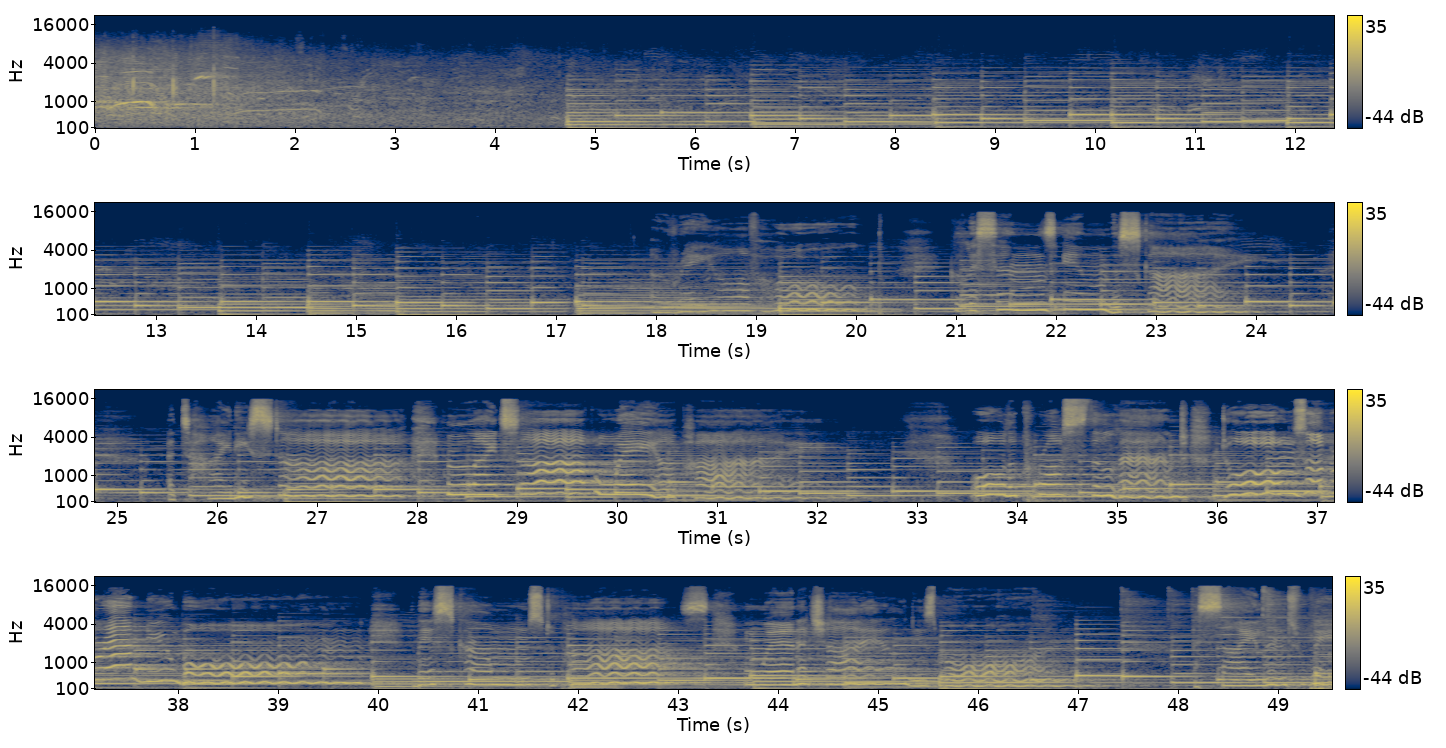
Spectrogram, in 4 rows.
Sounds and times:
Music: 4.7s - 49.5s.

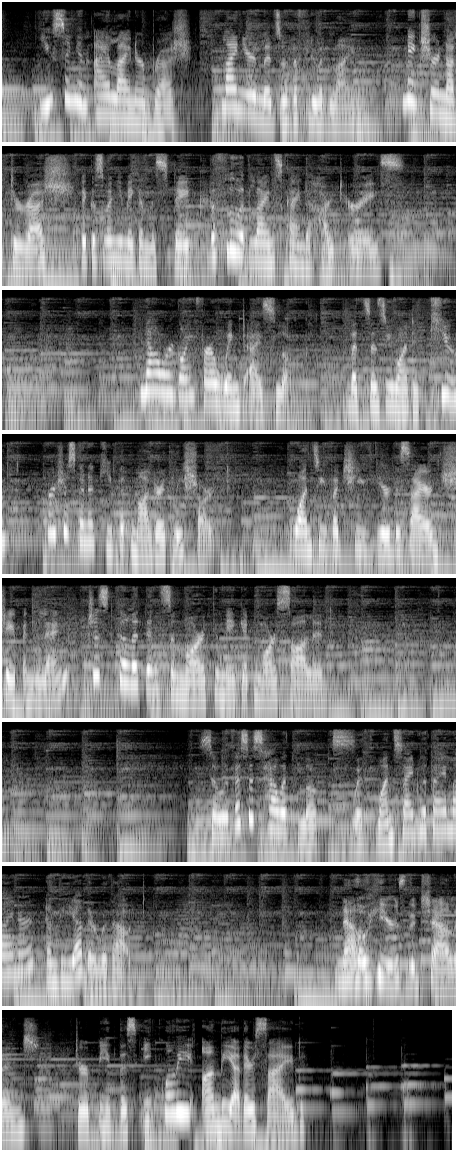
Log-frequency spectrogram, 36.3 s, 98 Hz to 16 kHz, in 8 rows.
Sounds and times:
Music: 0.0s - 36.2s
Speech: 0.4s - 8.5s, 10.5s - 12.0s, 12.6s - 15.8s, 16.5s - 21.4s, 24.7s - 28.6s, 30.6s - 34.8s.

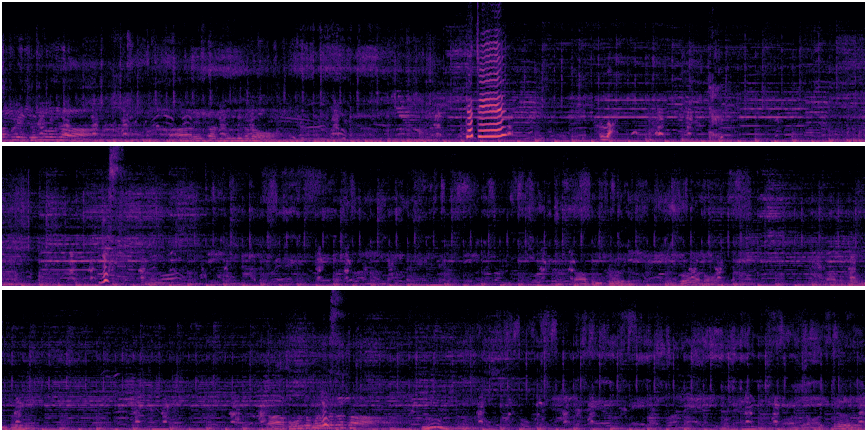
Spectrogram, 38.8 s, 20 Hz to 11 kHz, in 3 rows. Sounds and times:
Speech: 0.0s - 1.6s, 2.2s - 9.2s, 14.4s - 24.2s, 25.1s - 26.5s, 29.7s - 32.7s, 35.0s - 38.8s
Music: 0.0s - 38.8s
Bow-wow: 1.3s - 3.8s, 4.8s - 5.2s, 6.4s - 6.7s, 9.2s - 10.4s, 13.8s - 15.3s, 17.6s - 18.3s, 21.4s - 21.7s, 25.2s - 26.4s, 27.8s - 28.6s, 29.2s - 30.0s, 30.6s - 31.0s, 32.9s - 34.9s, 37.0s - 37.7s.

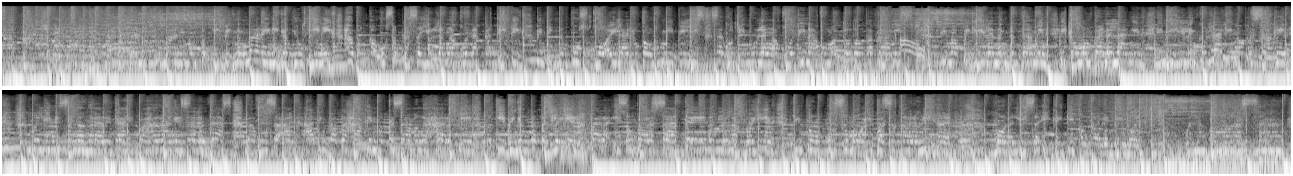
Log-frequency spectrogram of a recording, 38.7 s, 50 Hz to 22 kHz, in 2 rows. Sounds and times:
Exciting music: 0.0s - 38.6s
Pop music: 0.0s - 38.6s.

